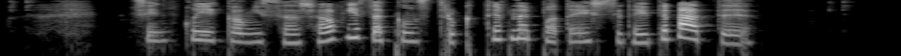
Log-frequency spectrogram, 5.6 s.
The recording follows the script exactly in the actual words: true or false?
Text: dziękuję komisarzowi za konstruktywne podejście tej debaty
true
